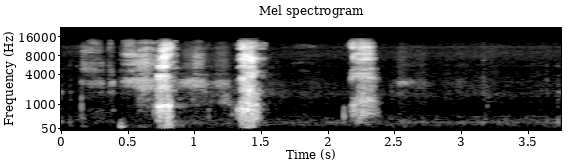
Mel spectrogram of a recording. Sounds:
Throat clearing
